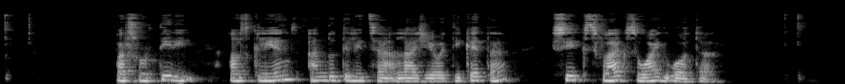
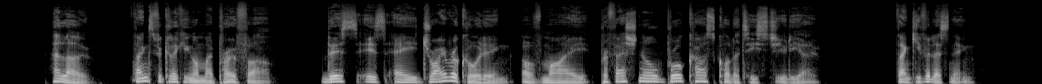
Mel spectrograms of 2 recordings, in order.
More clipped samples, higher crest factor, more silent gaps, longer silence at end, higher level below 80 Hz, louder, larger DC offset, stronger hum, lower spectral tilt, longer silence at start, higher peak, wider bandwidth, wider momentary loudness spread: neither; about the same, 20 dB vs 20 dB; second, none vs 1.20-1.28 s, 2.91-3.21 s, 8.42-8.94 s; second, 0.45 s vs 0.7 s; second, -58 dBFS vs -38 dBFS; first, -20 LUFS vs -23 LUFS; neither; neither; about the same, -5 dB/octave vs -5.5 dB/octave; second, 0.05 s vs 0.55 s; about the same, -2 dBFS vs -4 dBFS; second, 11.5 kHz vs over 20 kHz; about the same, 9 LU vs 8 LU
